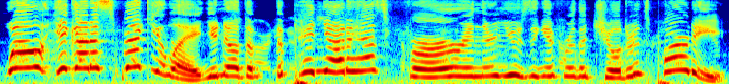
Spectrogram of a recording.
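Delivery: squeaky high earnest nerd voice; very high-pitched mock pedantry; mocking co-host imitation. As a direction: mimic her speculating in falsetto. Mocks Tori's earnest speculating.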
